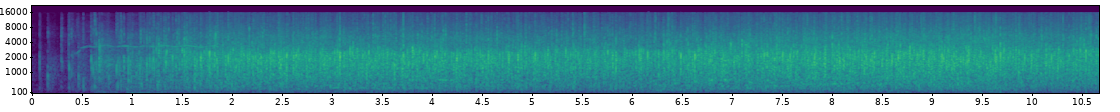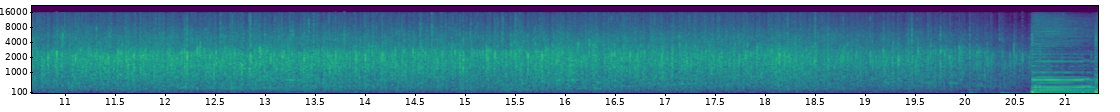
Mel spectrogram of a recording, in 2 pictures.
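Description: Audience applauding: the applause swells up over the first two seconds and then holds steady and loud.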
